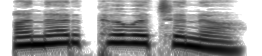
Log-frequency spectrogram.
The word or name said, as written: ಅನರ್ಥವಚನ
